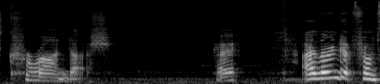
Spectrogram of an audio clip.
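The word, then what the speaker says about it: Caran d'Ache: this book the CR and it's corand Dash not karandash I know so many people that some who should know better pronouncing it karandash and it's karandash okay I'm just throwing that out there I'm not trying to you know put the the uh shame on anybody it's Kuran Dash Okay I learned it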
